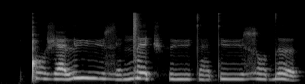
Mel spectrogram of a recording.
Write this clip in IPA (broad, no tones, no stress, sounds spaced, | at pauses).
ǃ ɔ̤ ʒ æ l yː ɮ ɛ̤ ŋ͡ǀ ɛ t͡ʃ θ yː t æ̤ t yː ɮ ɔ̤ d ə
